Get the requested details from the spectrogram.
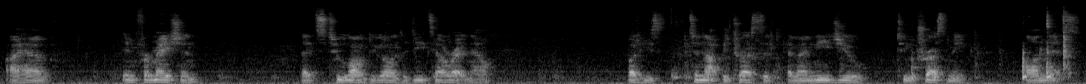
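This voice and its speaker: A man's voice: deep voice, little pitch movement, unhurried, pauses often, darkish tone, roomy sound, far from the mic, slight background noise. A man playing a tabletop game, talking in an insistent, earnest way. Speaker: player.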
